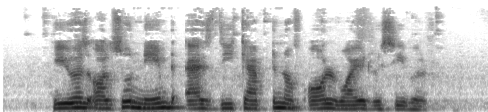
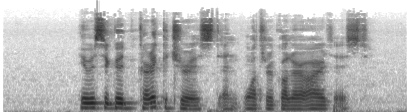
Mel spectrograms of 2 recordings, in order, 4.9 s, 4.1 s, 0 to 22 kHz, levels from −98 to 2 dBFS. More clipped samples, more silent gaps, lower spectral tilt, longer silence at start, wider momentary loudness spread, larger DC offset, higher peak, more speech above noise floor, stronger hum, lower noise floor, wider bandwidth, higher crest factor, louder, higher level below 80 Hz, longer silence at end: neither; neither; first, -7 dB/octave vs -3 dB/octave; second, 0.55 s vs 0.8 s; about the same, 11 LU vs 11 LU; neither; about the same, -2 dBFS vs 0 dBFS; first, 43 dB vs 37 dB; neither; about the same, -57 dBFS vs -56 dBFS; about the same, 14.5 kHz vs 15.5 kHz; second, 12 dB vs 20 dB; first, -14 LUFS vs -17 LUFS; about the same, -48 dBFS vs -50 dBFS; first, 0.65 s vs 0.4 s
